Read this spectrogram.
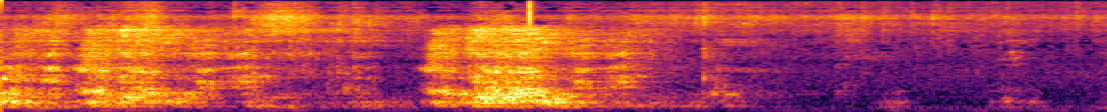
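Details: Lion roaring: two deep, rough, drawn-out roars in the first three seconds, the second louder, followed by quieter low grunts fading out.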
